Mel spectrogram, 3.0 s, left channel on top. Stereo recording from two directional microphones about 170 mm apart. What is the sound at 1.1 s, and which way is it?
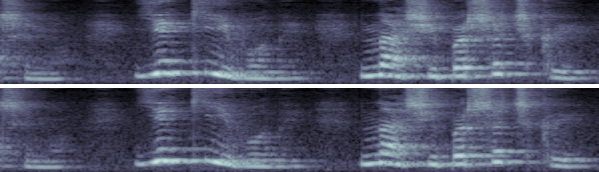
Speech, 10° right (ahead or behind).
